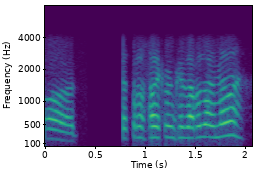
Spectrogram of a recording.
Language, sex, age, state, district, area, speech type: Bodo, male, 60+, Assam, Baksa, rural, conversation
